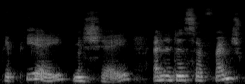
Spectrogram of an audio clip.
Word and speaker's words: papier-mâché: papier-mâché without understanding where the word deres from paper mâché is actually pronounced pep mâché and it is a French word literally meaning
